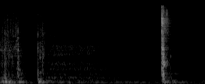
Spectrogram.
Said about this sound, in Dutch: Met, eh, trek alsjeblieft een kaart. En dan hoop ik dat er een vraag in zit die, eh, die ons verder helpt.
